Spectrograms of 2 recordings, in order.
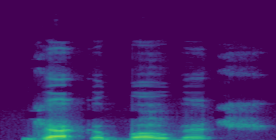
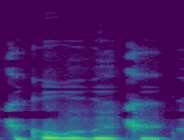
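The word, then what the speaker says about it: Jacobovici: doing this show and samka Jacob avici you pronounced his name he says jacobovich but when you look at it it's j-a-c-o-b-o-v-i-c-e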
